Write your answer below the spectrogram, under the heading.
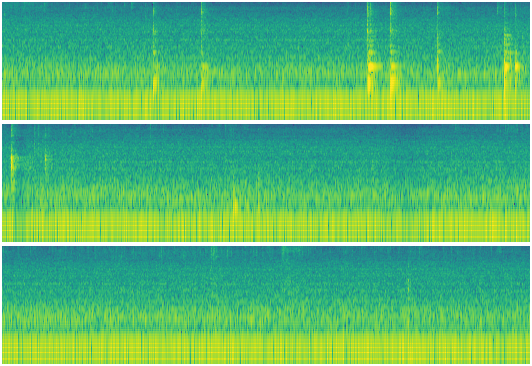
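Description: Wok being covered with its metal lid: several sharp metal knocks between about two and seven seconds in, then a steady low hum while the vegetables cook under the lid.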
